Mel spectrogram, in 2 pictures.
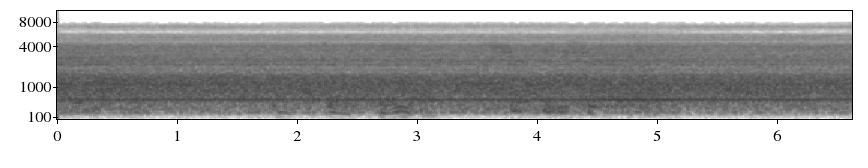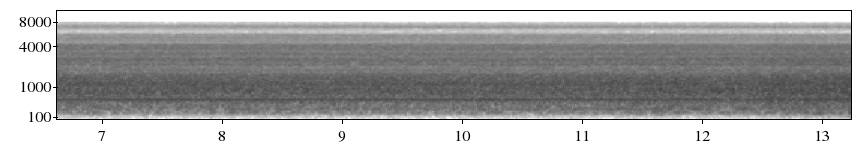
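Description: Kenwood R-1000 communications receiver tuned to 27.340 MHz AM, giving a loud, steady hiss of static with a constant whistle tone running through it: the interference heard on the CB band.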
